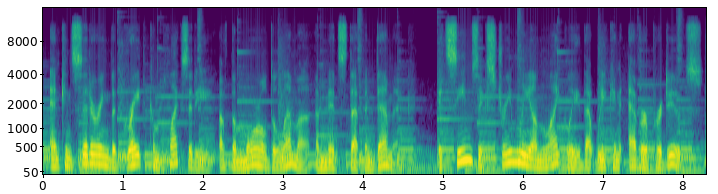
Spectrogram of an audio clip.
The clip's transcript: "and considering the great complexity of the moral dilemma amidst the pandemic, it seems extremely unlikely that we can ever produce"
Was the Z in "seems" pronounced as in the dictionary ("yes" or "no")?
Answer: yes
